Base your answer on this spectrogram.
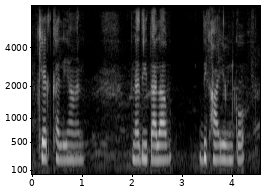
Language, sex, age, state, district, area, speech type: Urdu, female, 18-30, Bihar, Supaul, rural, spontaneous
